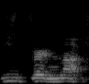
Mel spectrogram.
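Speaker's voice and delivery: words forced through clenched, gritted teeth. Acting out someone's warning, imitating talking through gritted teeth. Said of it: "through their teeth".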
